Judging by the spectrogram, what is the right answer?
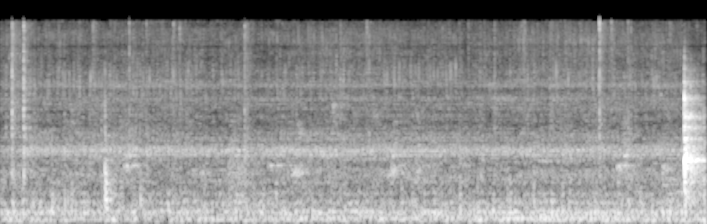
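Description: Steady hiss of a pot of pulao steaming on the stove as its water cooks off, with a few faint clicks. Near the end, a short loud clang as the metal lid goes on to seal the rice for dum, after which the hiss is muffled.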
